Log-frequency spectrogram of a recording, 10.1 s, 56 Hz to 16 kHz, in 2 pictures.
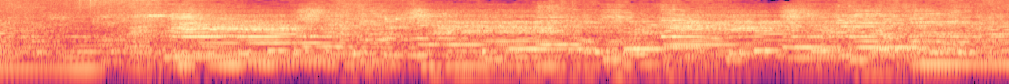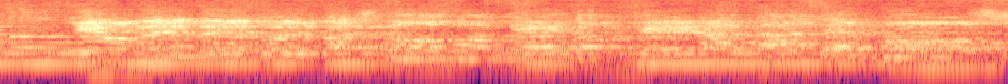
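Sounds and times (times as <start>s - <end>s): men singing in harmony: 0.0s - 10.0s
nylon-string guitar: 0.0s - 10.0s
ronroco: 0.0s - 10.0s.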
